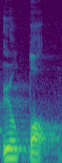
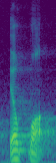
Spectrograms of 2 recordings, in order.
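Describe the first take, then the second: First: The first vowel is said thick and heavy. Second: The first vowel is said thin and light. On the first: The speaker calls it wrong. "bukan yuto" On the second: The speaker calls it right. "i-nya tipiskan i"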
